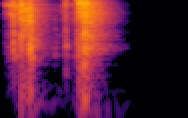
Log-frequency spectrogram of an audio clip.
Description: Machine Gun Foley; Sound Ideas; Guns

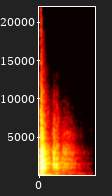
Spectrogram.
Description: Baseball Bat Crack

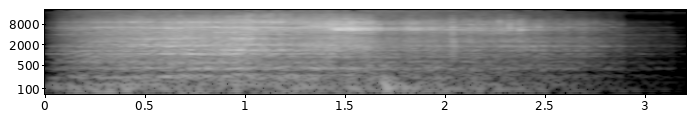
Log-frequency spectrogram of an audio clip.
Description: freeze aggressive; Apotheorasis

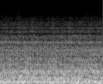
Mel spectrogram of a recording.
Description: Door Large Metal Loop; SFX Kit; Doors

